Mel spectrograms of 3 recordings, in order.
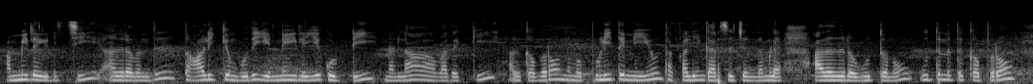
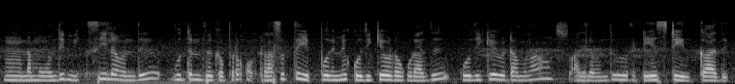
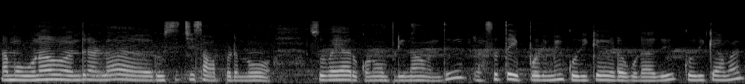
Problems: constant background noise, background conversations at intervals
